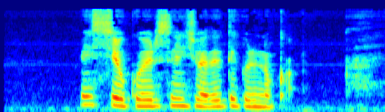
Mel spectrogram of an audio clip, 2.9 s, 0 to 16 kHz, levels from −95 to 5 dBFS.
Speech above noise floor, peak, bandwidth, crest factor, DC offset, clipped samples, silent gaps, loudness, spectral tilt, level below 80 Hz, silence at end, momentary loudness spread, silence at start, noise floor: 39 dB; -4 dBFS; 11.5 kHz; 20 dB; under 0.1%; under 0.1%; none; -22 LUFS; -4 dB/octave; -62 dBFS; 0.15 s; 11 LU; 0.6 s; -61 dBFS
